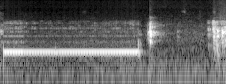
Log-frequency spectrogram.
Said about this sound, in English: So let me get him on the phone. This is going to be a phone interview. So let me dial him in and see if we can get this show on the road.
